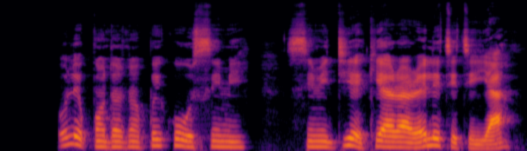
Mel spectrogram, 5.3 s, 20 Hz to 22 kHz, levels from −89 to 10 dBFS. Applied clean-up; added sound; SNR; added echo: neural mask model DeepFilterNet 3.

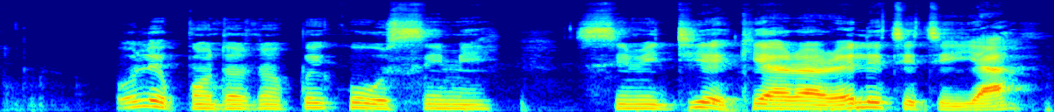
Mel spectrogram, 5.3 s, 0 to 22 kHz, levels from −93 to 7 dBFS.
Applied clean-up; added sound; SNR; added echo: neural mask model RNNoise.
